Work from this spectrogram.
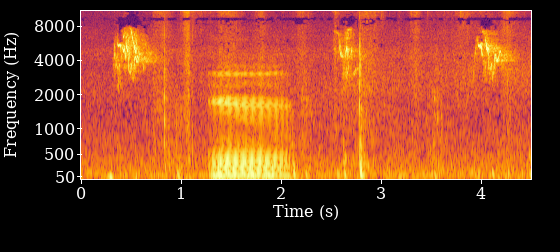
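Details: Highland cattle calf on a farm in Finland, filmed 12 September 2022 on an iPhone 11, coming over to see what's up. One short, low, nasal moo of under a second mid-clip, with faint high chirps and a click before and after.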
